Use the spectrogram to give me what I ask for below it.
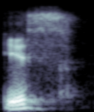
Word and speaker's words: is: Although in English you can pronounce it more as a z, is. And in Dutch it's an s, is.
